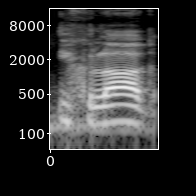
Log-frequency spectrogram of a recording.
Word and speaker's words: اخلاق: سوال نمبر 13 سی جز رات۔ درست تلفظ والا لفظ لکھیں۔ بی جز اخلاق، الف زیر خیخ لام الف لا کا اخلاق۔ اور 15 جو ہے وہ ہے تلاوت کا درست لفظ کیا ہے؟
